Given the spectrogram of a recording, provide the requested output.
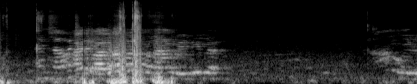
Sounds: Throat clearing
